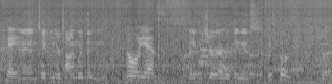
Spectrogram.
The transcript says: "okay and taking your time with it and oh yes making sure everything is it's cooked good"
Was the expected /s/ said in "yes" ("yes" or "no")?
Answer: no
